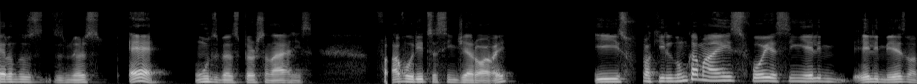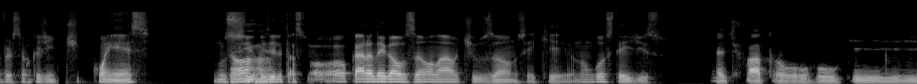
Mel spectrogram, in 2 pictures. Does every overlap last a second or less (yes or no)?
yes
